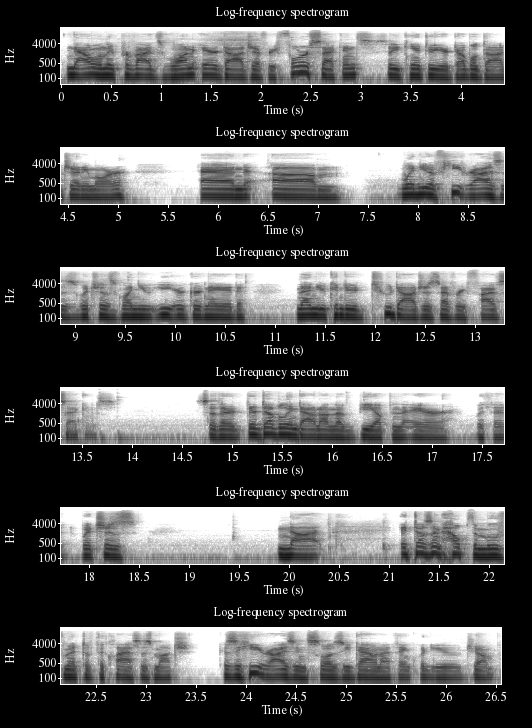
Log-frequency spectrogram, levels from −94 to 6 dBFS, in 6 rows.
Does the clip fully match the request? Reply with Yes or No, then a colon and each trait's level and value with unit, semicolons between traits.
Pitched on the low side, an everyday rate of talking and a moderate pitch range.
Yes: low, 120 Hz; average, 180 wpm; average, 3.4 semitones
